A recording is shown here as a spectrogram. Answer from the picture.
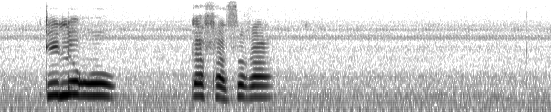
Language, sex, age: Northern Sotho, female, 21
